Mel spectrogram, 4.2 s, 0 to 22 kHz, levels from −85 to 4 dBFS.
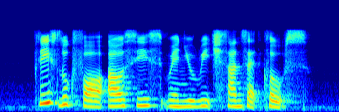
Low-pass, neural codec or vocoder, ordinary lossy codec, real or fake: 7.2 kHz; none; none; real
